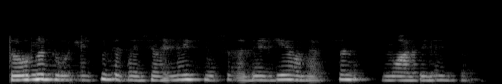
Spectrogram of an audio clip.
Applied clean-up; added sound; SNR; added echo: neural mask model DeepFilterNet 3.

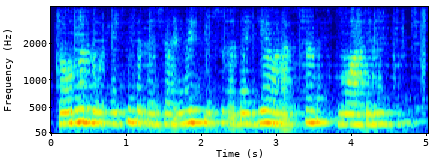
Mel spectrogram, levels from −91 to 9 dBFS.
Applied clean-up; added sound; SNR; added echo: neural separator model SepFormer DNS4.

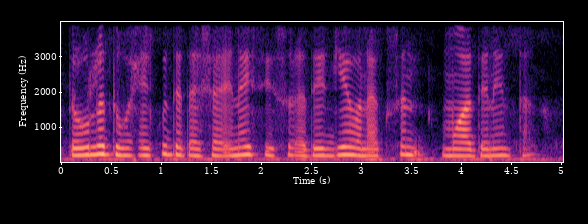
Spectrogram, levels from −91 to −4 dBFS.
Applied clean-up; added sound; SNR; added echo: none; none; none; none.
